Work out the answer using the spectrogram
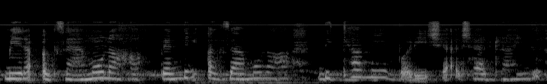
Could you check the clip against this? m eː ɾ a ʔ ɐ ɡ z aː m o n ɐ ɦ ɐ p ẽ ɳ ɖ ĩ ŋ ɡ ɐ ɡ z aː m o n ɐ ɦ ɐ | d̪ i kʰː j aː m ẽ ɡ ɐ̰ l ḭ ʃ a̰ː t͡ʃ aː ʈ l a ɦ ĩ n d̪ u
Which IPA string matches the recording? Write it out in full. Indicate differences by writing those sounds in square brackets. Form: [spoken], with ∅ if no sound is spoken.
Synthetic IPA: m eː ɾ a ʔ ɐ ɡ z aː m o n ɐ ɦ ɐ p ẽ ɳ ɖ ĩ ŋ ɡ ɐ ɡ z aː m o n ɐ ɦ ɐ | d̪ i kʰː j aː m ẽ [b] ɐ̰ [ɽ] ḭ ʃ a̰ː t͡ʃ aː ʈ [ɾ] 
